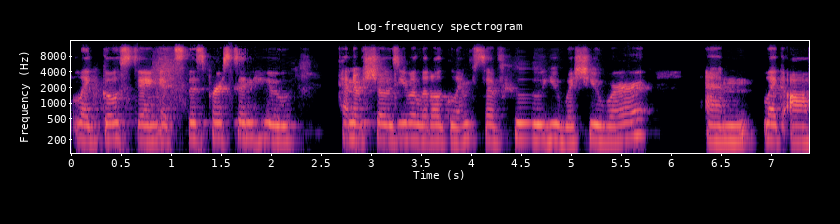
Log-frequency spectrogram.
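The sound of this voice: An unforced reading voice comes over a quiet background.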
